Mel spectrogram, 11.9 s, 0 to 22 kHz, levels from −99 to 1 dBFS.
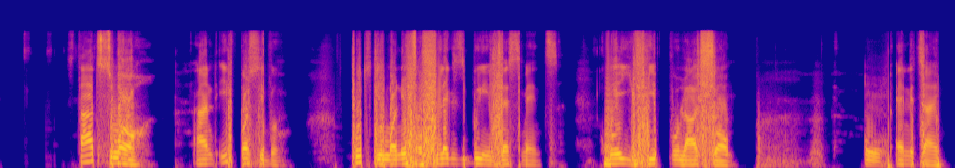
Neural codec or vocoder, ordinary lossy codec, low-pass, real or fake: autoencoder, 48 kHz, 128 numbers a frame, DAC-VAE, trained on Japanese speech; none; 9.9 kHz; fake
